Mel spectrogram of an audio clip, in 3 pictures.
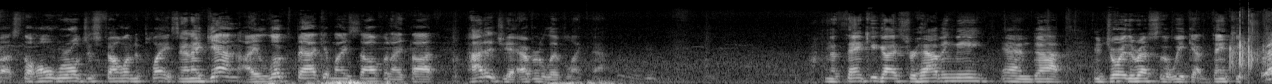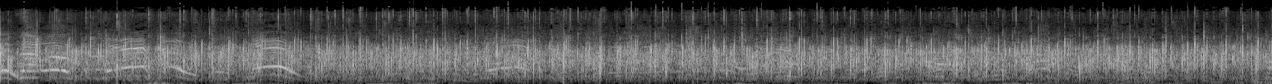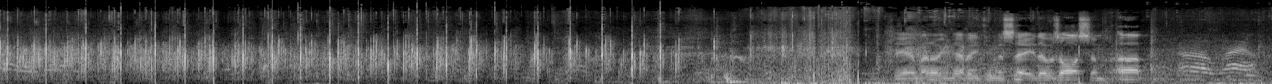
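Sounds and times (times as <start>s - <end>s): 
speech: 0.1s - 6.2s, 8.2s - 12.9s, 35.5s - 37.0s
audience applause: 12.3s - 35.8s.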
